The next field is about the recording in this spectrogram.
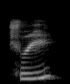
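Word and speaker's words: three: You got your numbers, how you say the number 1 is 1, how you say 2, 2, how you say 3, 3 is pronounced tree, how you say 4, 4, how you say 5, 5.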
